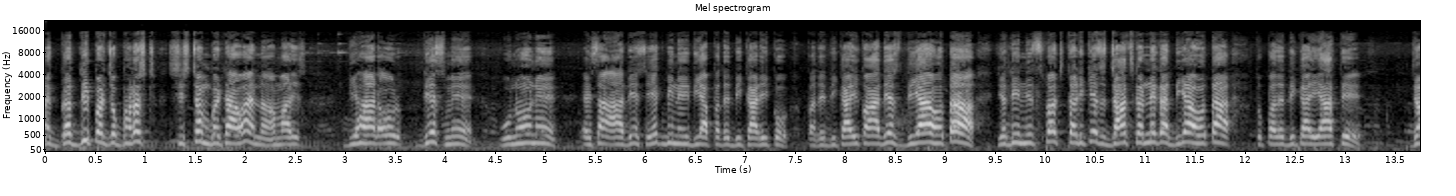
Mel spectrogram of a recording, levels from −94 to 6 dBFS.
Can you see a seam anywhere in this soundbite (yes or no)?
no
